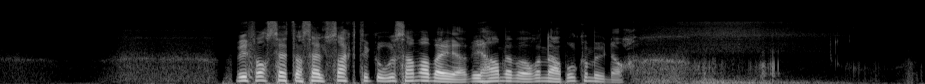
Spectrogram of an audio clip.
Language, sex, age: Norwegian, male, 47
